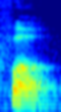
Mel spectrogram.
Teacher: lips और अपर teeth completely सट नहीं रहा है, एक नैरो गैप रह जाता है and air passes through a lot of friction · active और पैसिव आर्टिकुलेटर कंप्लीट सटता नहीं और इसीलिए एयर पैसेज ब्लॉक तो नहीं होता, पर उनके बीच का गैप बहुत कम होता है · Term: फ्रिकेटिव्स, फ्रिकेटिव साउंड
